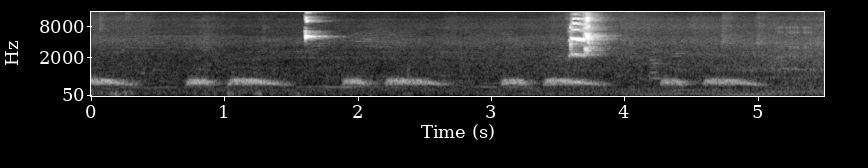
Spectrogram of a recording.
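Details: Low hollow coos from a spotted dove that sings when told, grouped in short phrases of two or three notes, with two high squeaky chirps from another bird.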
